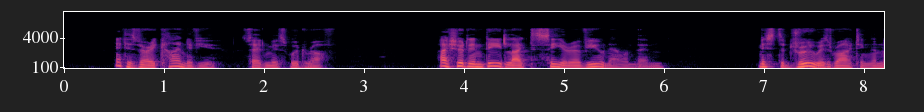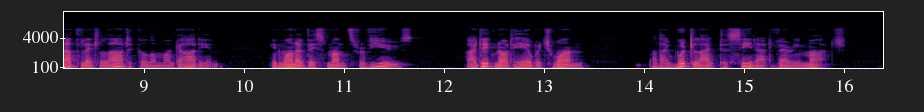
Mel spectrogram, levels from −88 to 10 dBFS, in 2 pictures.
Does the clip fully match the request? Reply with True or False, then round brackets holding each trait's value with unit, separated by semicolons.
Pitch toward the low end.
True (115 Hz)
